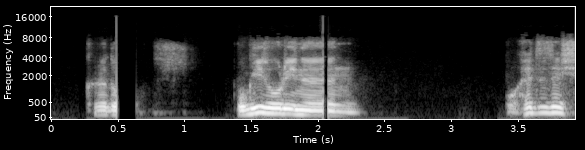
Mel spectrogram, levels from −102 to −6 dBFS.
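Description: At 0.49 s the speech drops straight into a block of digital silence lasting about 150 ms, out to 0.64 s, and it's heard as a real hole. A second, shorter one at 2.04 to 2.08 s, about 40 ms, comes across more as a pop. In both, a run of samples was zeroed with no fade, most likely because the output buffer wasn't filled in time.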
